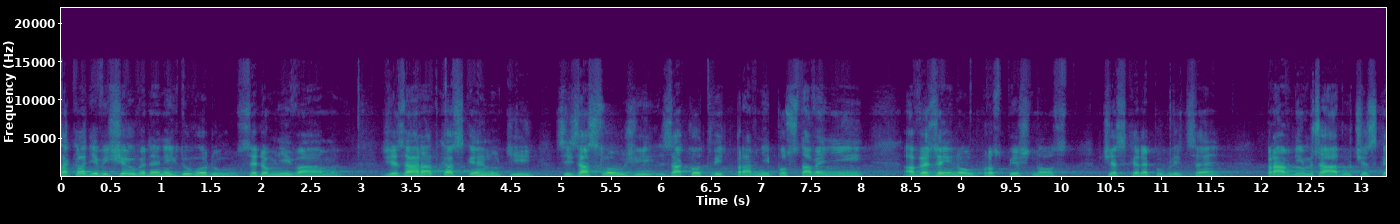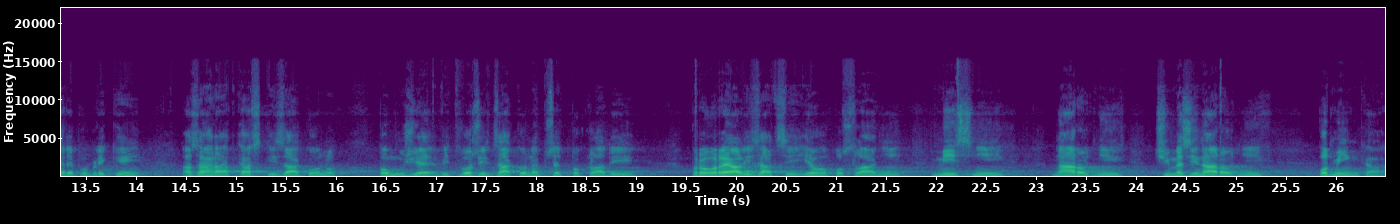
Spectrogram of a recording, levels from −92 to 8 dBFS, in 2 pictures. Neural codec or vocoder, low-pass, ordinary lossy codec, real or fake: none; 14.4 kHz; Opus, 32 kbps; real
